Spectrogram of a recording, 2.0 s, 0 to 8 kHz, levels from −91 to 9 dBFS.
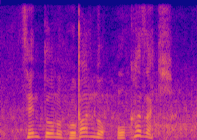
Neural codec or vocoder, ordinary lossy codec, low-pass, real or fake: codec, 16 kHz, 8 kbps, FunCodec, trained on LibriTTS, 25 frames a second; none; none; fake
